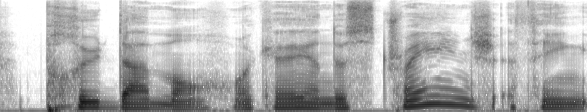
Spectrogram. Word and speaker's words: prudemment: So you will get for the adverb, it's prudemment, okay? And the strange thing is that you will write E-M-M-E-N-T for the adverb, but then you pronounce as if there was a A, okay? It's prudemment, okay?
